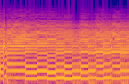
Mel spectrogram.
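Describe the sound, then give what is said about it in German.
Electric guitar playing a quick run of hammer-on notes after a single pick, the pitch stepping up and down in a steady rhythm with a sustained, slightly distorted tone and no talking. “Das genau, heißt, ich habe jetzt einmal angeschlagen, aber die Töne danach, die waren einfach nur den Finger einmal raufbauen.”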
